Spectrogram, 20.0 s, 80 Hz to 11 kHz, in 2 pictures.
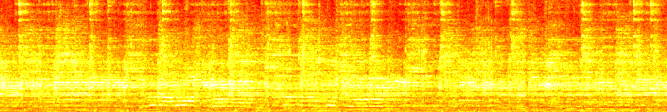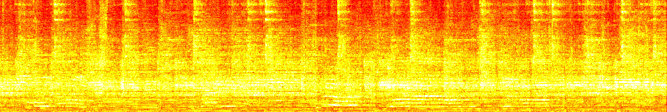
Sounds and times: Music: 0:00.0 - 0:20.0.

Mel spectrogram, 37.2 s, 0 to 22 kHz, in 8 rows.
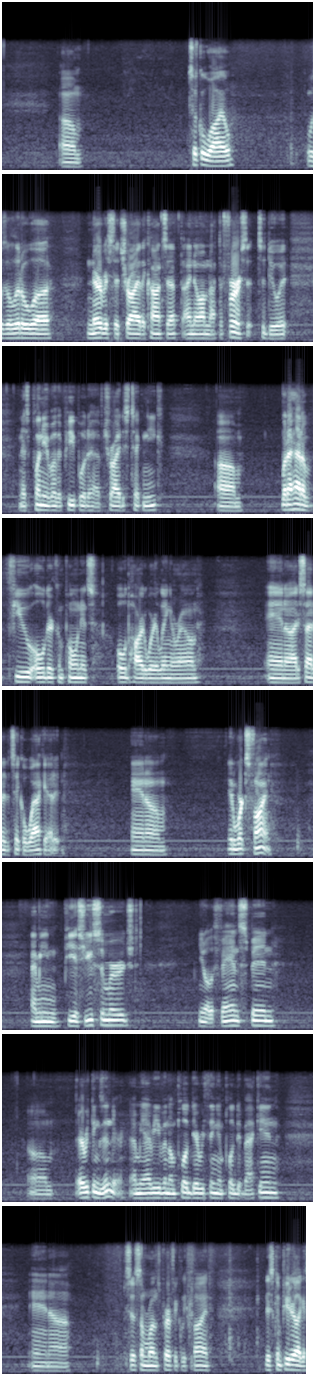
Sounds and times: Speech: 0:00.8 - 0:01.2, 0:02.8 - 0:03.5, 0:04.6 - 0:09.0, 0:09.6 - 0:11.8, 0:12.5 - 0:17.1, 0:17.9 - 0:19.7, 0:20.6 - 0:21.2, 0:22.0 - 0:22.8, 0:23.8 - 0:25.4, 0:26.3 - 0:27.5, 0:28.4 - 0:32.2, 0:33.0 - 0:33.8, 0:34.5 - 0:35.9, 0:36.6 - 0:37.2.

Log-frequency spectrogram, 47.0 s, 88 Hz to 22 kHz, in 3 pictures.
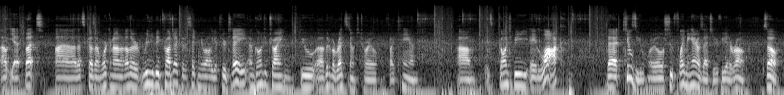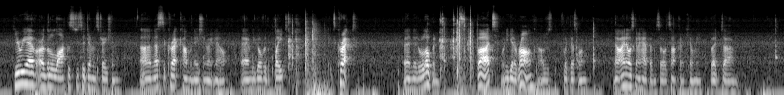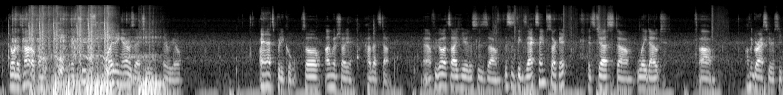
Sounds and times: Speech: 0:00.0 - 0:08.4, 0:09.2 - 0:11.4, 0:12.2 - 0:21.5, 0:22.3 - 0:22.9, 0:23.7 - 0:30.5, 0:31.6 - 0:35.1, 0:36.5 - 0:45.7, 0:46.3 - 0:47.0.

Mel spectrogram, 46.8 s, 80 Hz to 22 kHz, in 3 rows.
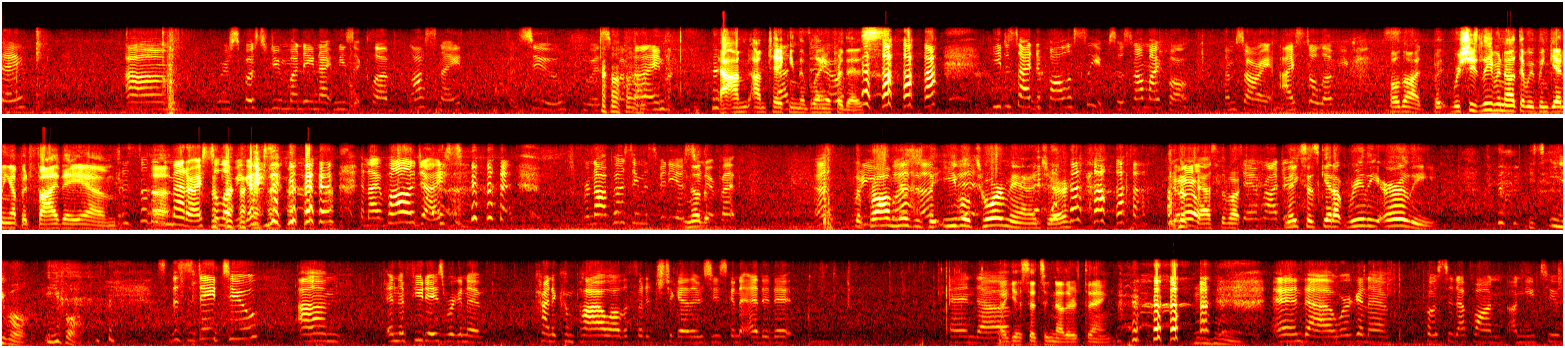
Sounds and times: Speech: 0:05.2 - 0:08.8, 0:21.4 - 0:23.0, 0:23.8 - 0:26.3, 0:27.3 - 0:28.6, 0:40.7 - 0:42.4.

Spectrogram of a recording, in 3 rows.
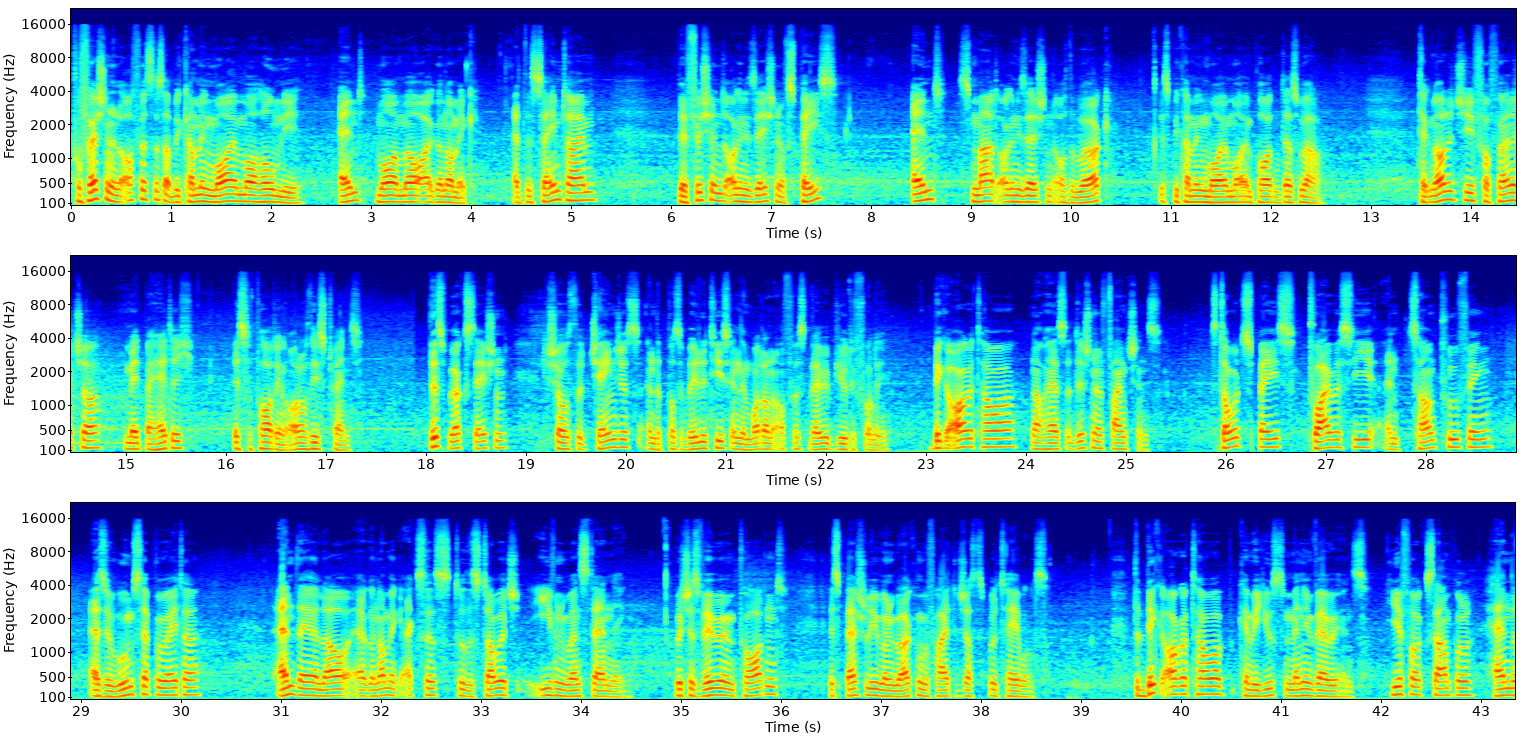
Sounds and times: Speech: 0:00.0 - 0:05.3, 0:06.0 - 0:07.7, 0:08.4 - 0:12.6, 0:13.5 - 0:17.4, 0:18.0 - 0:30.2, 0:30.9 - 0:38.7, 0:39.5 - 0:43.3.

